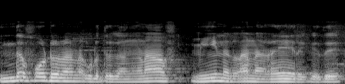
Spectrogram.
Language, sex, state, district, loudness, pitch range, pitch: Tamil, male, Tamil Nadu, Kanyakumari, -14 LUFS, 125-150 Hz, 140 Hz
